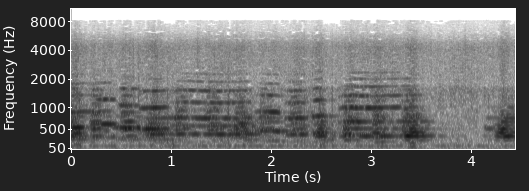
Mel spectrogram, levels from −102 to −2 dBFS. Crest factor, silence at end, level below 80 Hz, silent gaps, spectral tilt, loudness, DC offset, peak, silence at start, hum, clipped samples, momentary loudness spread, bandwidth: 14 dB; 0 s; -52 dBFS; none; -6.5 dB/octave; -20 LUFS; 0.2%; -4 dBFS; 0 s; none; under 0.1%; 11 LU; 7.2 kHz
